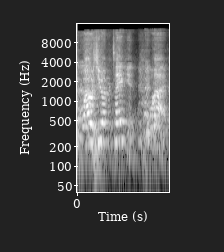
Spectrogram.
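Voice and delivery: ordinary delivery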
